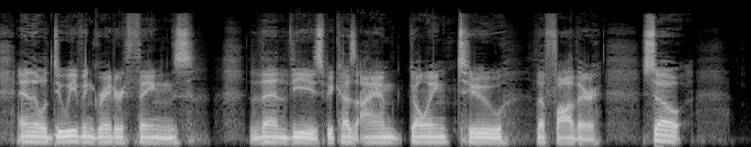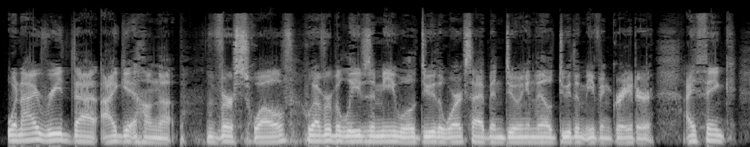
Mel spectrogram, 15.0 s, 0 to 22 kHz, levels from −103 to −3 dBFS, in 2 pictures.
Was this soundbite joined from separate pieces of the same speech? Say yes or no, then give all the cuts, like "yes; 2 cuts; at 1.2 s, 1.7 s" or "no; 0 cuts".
no; 0 cuts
